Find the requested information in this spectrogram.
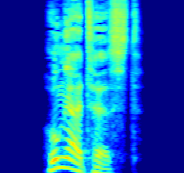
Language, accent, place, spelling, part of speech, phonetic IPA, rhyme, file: German, Germany, Berlin, hungertest, verb, [ˈhʊŋɐtəst], -ʊŋɐtəst, De-hungertest.ogg
- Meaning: inflection of hungern: 1. second-person singular preterite 2. second-person singular subjunctive II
